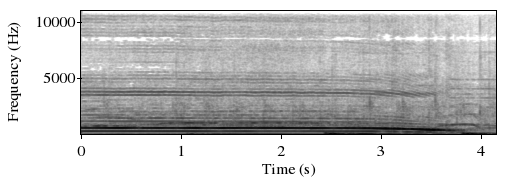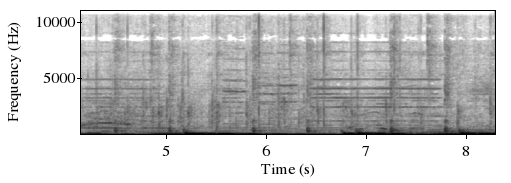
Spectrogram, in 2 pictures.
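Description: Walk-on music over a sound system: a long held note slides down in pitch a few seconds in and gives way to a heavy bass beat with sharp drum hits.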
